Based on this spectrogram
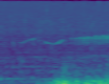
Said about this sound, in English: I'm lost again somewhere deep in the jungle. I'm surrounded by snakes and wild animals.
